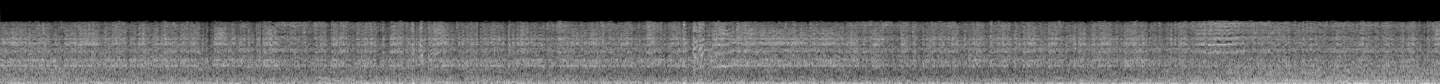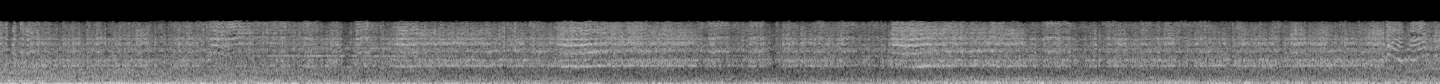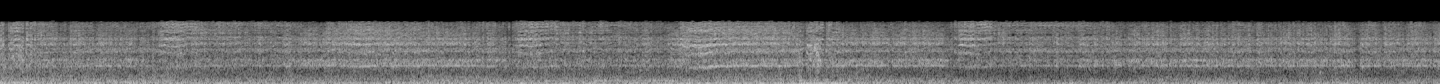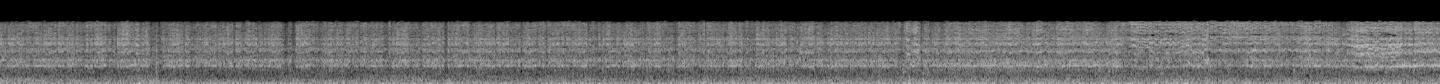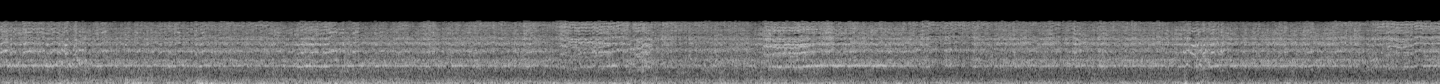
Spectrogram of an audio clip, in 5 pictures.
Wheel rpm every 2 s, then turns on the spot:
230, 230, 230, 230, 230, 230, 230, 230, 230, 230, 230, 230, 230, 230, 200, 230, 230, 230, 230, 230, 230, 230, 230, 230, 230, 230, 230, 220, 220, 230, 230, 230, 230, 230, 230, 230.
none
